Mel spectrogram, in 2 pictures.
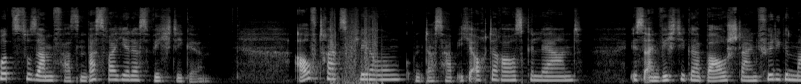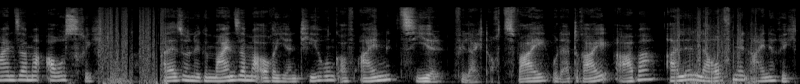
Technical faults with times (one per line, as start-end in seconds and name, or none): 3.30-3.83 loose connector crackle
8.99-9.68 loose connector crackle
14.75-15.62 loose connector crackle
